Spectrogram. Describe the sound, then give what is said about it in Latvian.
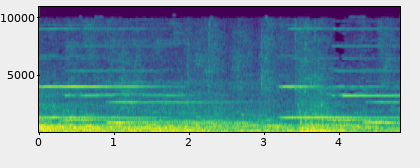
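The voting bell of the Saeima, the Latvian parliament, rings before a vote on a bill's first reading, as one continuous, steady electric tone for about five seconds, bright and sustained at an even loudness, with a faint room murmur underneath. “Lūdzu zvanu.”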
